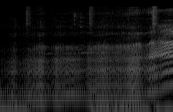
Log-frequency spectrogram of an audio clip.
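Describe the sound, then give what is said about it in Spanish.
A cat lets out a loud, drawn-out growling yowl, its tone wavering and then rising sharply at the end, with no voices around it. “¿Quién le enseñó a ese pájaro ahorita que estaba ahí, De que si no se pellizca ese gato se lo va a comer,”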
